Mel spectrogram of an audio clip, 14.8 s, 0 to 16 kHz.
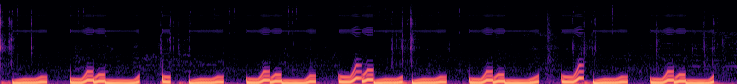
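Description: An 808 bass plays a trap/drill pattern of deep, loud notes. Many of them slide, gliding steeply up in pitch into the next note. The pattern has short gaps between the notes.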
